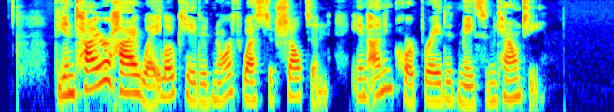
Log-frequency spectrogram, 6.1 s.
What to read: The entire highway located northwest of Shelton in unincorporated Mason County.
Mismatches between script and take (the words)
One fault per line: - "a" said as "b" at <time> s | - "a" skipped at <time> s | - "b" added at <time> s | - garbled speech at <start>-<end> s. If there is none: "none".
none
